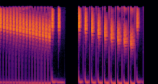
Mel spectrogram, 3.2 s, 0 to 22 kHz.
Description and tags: more experiment with LiveCut beta 0.8the new "Live BreakBeat Cutting tool"from mdsp @ Smartelectronix.. simple 808 beat (2 bar 4/4) treated with the warp mode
